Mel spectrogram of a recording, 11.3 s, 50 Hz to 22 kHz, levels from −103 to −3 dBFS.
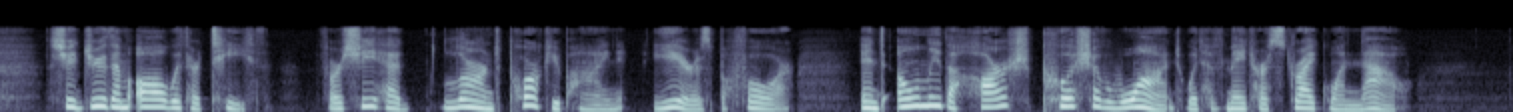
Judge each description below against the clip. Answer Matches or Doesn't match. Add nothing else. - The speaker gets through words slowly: Doesn't match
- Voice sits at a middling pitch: Doesn't match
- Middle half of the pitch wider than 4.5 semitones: Matches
